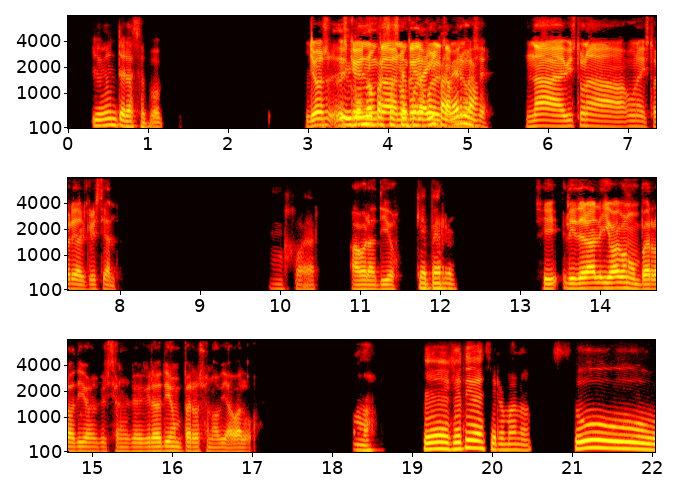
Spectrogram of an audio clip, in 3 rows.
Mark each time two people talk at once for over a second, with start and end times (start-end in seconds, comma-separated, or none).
3.5-5.1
